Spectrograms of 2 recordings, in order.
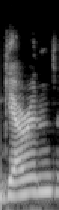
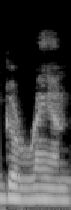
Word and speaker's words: Garand: pronounce it Garand, or however the inventor's name was pronounced. The man may have been Garand, but the weapon was a Garand. I have never heard a veteran from World War II or Korea pronounce it any differently. You can call it what you want, but I'm sticking with Garand because that's what GIs said when they weren't just calling it an M1.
